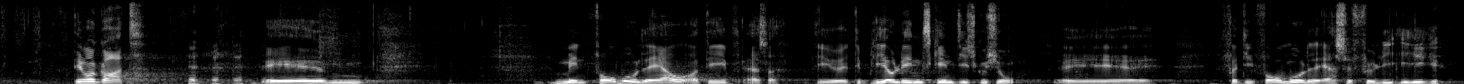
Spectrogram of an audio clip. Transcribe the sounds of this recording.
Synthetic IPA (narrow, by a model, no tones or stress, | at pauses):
d̥e̝ʋɑ̈ɡ̥ɒ̽d̥ | ø | menfɒːmɔ̰̽ːlð̩ˠæɐjo̝ʔɒ̽d̥e̝ælsɒd̥e̝d̥e̝b̥liɐ̰jo̝le̝d̥ensɡ̥end̥isɡ̥uɕo̝̰ːn | ø | fɒ̽d̥ḭːfɒːmɔ̰̽ːlð̞̩ˠæɐseføljiʔe̝ɡ̥ə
